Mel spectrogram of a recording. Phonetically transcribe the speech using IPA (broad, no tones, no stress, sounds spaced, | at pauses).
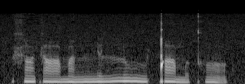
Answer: x ɑ̃ k ɑː m ɑ̃ nː ʉ lː uː ǃ ɑ m o kʰ ɔ̃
